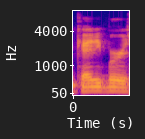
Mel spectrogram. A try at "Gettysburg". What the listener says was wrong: I love how you butchered Gettysburg so hard. You said Gettysburgs.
